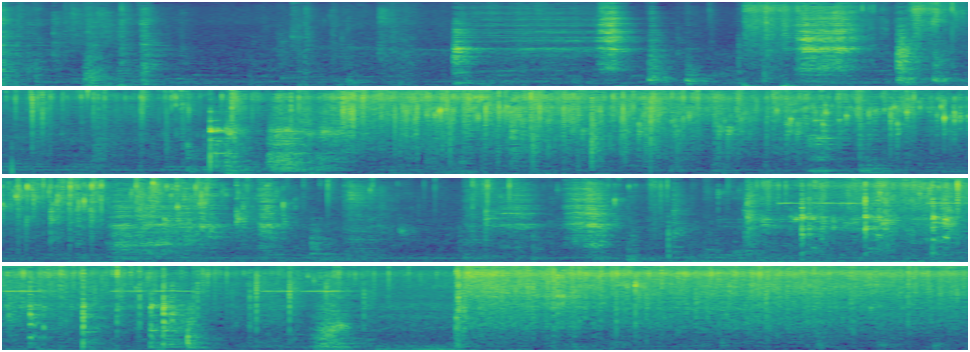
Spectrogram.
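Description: Oil and food sizzling and hissing in a large iron wok, with a metal wok spatula scraping and knocking as it stirs. The first few seconds hold only scattered clicks and knocks. Near the end the sizzle jumps louder and steadier as cuttlefish and minced garlic go into the hot oil.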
